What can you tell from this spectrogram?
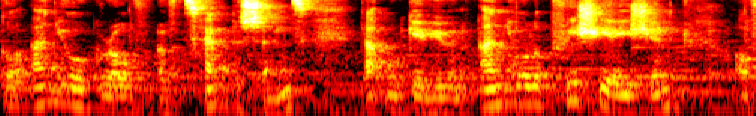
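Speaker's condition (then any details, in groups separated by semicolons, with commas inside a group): No condition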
